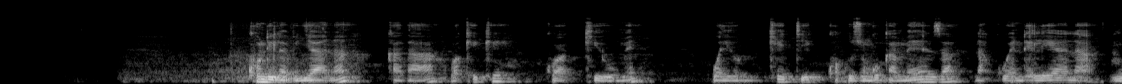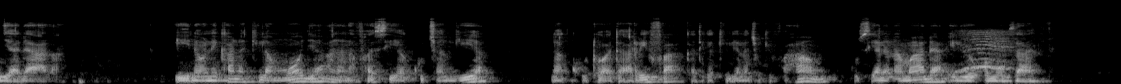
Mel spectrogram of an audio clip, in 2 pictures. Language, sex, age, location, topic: Swahili, male, 25-35, Dar es Salaam, education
